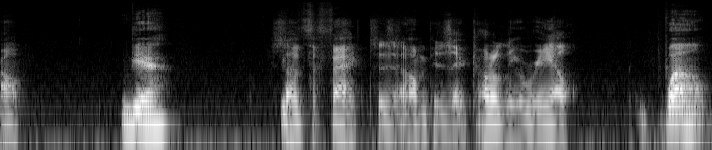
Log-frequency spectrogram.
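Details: Dysarthria after stroke in a male stroke survivor, who attributes his voice to his stroke.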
